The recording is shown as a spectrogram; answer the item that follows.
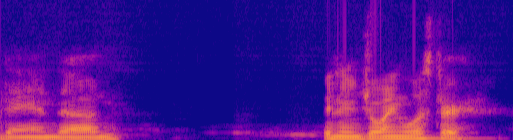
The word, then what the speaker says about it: Worcester: Um, got here in January, like I said, and been enjoying Worcester. I think that's how you say it.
